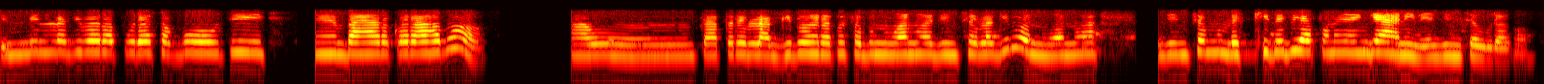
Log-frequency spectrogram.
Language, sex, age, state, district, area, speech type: Odia, female, 30-45, Odisha, Cuttack, urban, conversation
